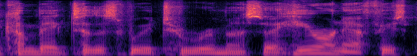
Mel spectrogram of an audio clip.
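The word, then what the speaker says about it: תרומה: I, one of the best way to articulate resh is that you got to learn to roll your R's. So some people find this quite difficult. Some people find it very easy. So it's terumah, terumah.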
